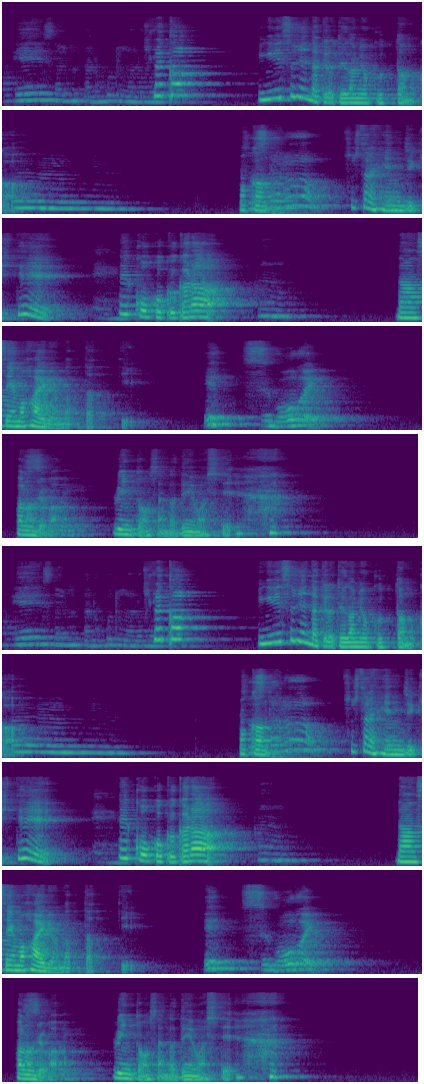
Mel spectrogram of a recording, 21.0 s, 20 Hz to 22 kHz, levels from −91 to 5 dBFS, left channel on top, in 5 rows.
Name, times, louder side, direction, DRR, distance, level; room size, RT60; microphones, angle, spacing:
voice 1, 0.1-1.7 4.3-5.4 6.6-7.3 8.0-8.2 9.3-9.7 11.0-11.2 14.6-15.7 17.1-17.5 18.0-18.2, left 1 dB, 60° right, -2 dB, 3.4 m, -40 dB
voice 2, 1.5-1.8 2.6-4.3 6.6-6.9 7.8-8.9 9.6-10.5 12.3-13.5 17.0-17.4 17.9-19.6, right 4 dB, 25° right, 6 dB, 0.4 m, -29 dB
15.5 x 6.9 x 2.8 m, 0.92 s
head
